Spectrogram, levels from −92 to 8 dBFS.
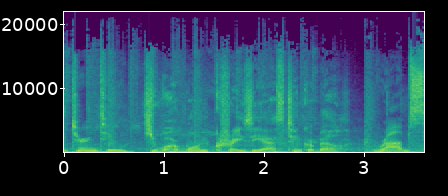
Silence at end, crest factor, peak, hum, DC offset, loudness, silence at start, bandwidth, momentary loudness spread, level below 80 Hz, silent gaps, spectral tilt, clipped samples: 0 s; 12 dB; 0 dBFS; none; under 0.1%; -12 LUFS; 0 s; over 20 kHz; 5 LU; -24 dBFS; none; -4 dB/octave; under 0.1%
